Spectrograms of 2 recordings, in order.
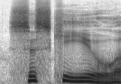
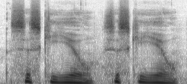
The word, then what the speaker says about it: Siskiyou: Siskiyou, okay. Now let's see how many minutes I can remember that. But that's the correct pronunciation. Okay. Siskiyou.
